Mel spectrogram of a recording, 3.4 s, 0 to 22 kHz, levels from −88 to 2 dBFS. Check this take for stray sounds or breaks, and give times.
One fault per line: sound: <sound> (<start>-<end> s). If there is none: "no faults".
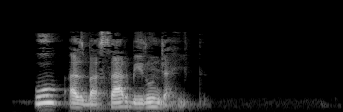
no faults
